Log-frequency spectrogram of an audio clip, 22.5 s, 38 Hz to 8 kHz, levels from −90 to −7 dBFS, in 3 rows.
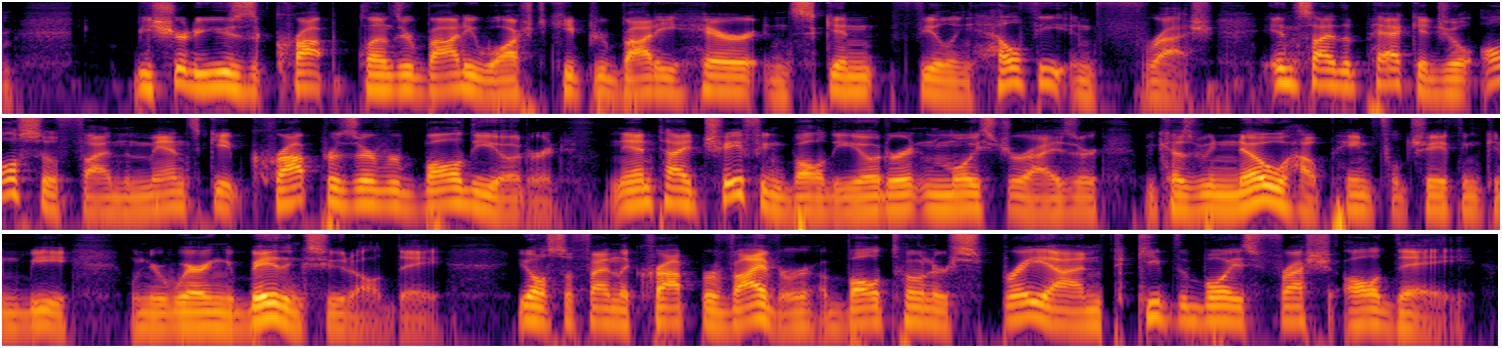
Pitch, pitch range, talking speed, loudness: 110 Hz, 95-130 Hz, 190 wpm, -26 LUFS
